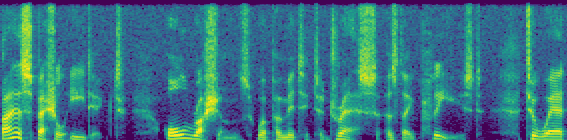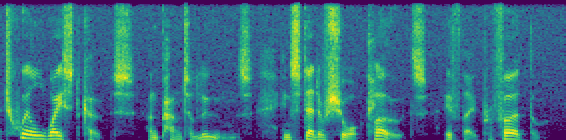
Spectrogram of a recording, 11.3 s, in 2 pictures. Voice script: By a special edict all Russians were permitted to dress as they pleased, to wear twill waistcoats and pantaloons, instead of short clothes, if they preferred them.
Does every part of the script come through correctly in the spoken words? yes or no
yes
